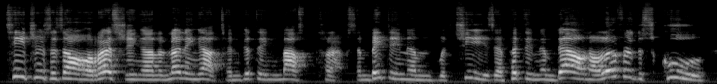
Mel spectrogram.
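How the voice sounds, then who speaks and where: A woman's voice: fairly high pitch, normal speed, few pauses, poor audio. A woman acting out a disgusting old witch leader from a children's storybook, gleefully cruel, with theatrical, chanting delivery and broken grammar. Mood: gloating, shouting. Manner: ungrammatical, chanting, theatrical shouting.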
